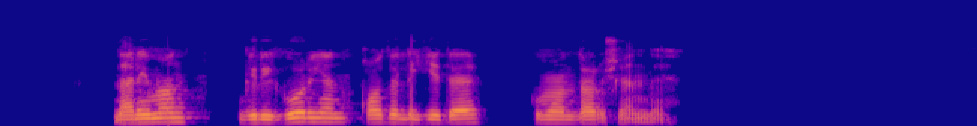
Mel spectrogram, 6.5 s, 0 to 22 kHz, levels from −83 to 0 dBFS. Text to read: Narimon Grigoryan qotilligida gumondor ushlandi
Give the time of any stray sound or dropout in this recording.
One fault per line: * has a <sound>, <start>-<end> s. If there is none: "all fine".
all fine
